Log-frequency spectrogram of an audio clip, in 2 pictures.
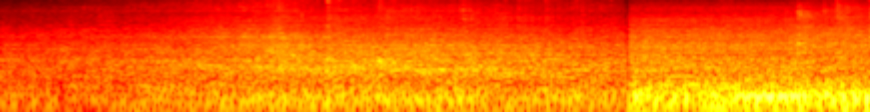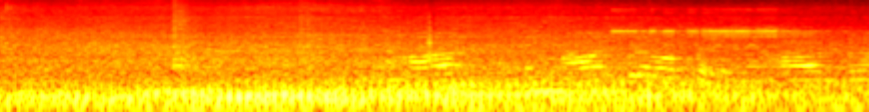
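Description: Street traffic noise: a motor vehicle's engine running nearby, growing louder and then jumping louder about three seconds in. A person's voice comes in near the end.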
